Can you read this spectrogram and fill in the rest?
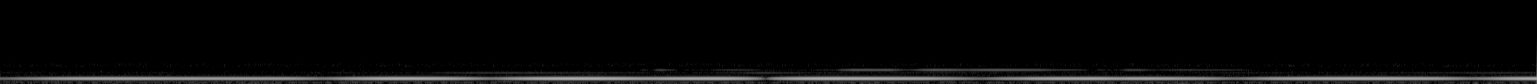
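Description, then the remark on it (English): A steady ringing tone from an object a woman rubs with a wand hums continuously in a wooden dome chamber, fairly loud, its volume swelling and waning in slow, regular pulses. No voices. “A wand mm-hmm. that she would rub against them to create the sound.”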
